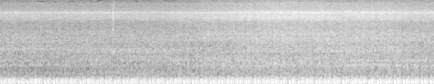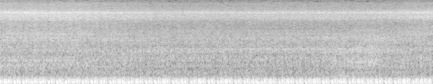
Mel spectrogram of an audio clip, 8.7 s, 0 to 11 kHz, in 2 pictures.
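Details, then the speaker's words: 2002 Honda Magna VF750C on a road test following brake work: continuous even V4 drone with no ignition cuts, bucking, stumbling or surging; first non-stop run, engine running normally. "That means no ignition cuts, no bucking, no nothing, just it ran good."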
